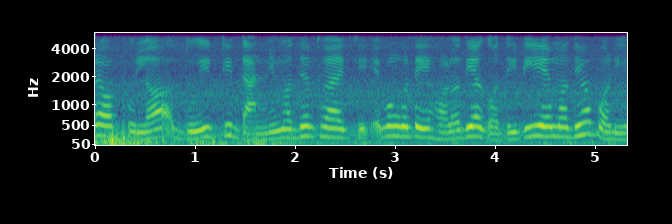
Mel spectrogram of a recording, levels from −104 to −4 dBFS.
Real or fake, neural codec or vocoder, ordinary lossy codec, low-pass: real; none; none; 5.4 kHz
